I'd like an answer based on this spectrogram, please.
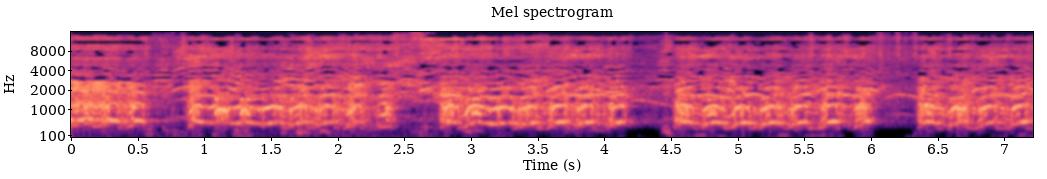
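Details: Dog standing its ground against a leopard in a forest, barking in rapid loud bursts of several yaps each, separated by short pauses, harsh and strident throughout.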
